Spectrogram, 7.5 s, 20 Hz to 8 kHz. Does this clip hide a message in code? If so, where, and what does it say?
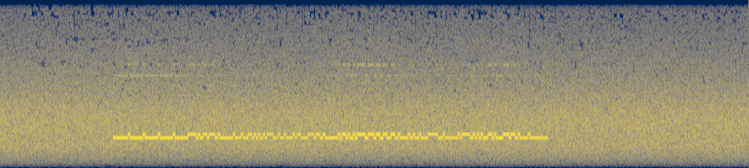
Yes: RTTY (50 baud, 170 Hz shift) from 1.1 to 5.5 s, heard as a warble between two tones, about 1550 Hz centre, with radio static. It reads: QRZ? DE IK5EYG K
